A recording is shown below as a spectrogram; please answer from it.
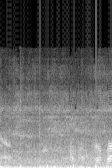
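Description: Footsteps of footballers jogging on an artificial grass pitch: four or five dull, irregular thuds.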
